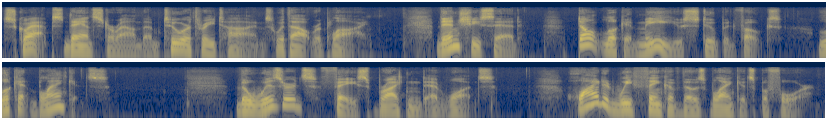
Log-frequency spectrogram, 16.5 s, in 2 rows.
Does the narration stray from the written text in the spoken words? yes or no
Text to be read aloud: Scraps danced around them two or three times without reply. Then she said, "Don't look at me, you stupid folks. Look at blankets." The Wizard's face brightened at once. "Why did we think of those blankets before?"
no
